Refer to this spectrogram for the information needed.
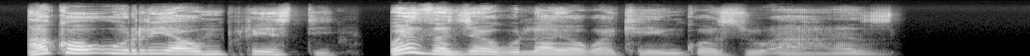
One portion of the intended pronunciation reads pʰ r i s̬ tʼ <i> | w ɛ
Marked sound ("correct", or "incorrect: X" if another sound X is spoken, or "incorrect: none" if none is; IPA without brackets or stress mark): correct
